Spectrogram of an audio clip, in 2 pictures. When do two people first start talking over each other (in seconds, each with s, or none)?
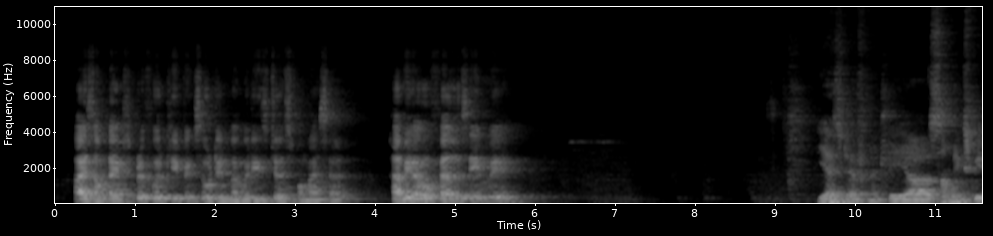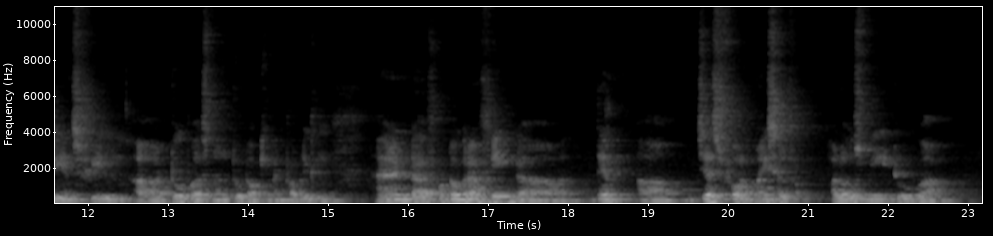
none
